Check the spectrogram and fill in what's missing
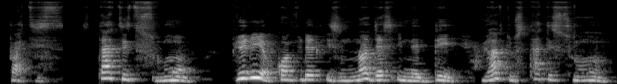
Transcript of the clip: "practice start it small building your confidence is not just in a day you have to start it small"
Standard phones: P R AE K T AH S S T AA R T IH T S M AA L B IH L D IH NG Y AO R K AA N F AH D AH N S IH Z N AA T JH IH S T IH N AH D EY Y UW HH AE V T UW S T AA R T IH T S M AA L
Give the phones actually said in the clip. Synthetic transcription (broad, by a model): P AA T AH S S T AA T IH T S M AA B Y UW D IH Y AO K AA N F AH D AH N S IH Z N AA T JH IH S T IH N AH D EY Y UW HH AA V T UW S T AA T IH T S M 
